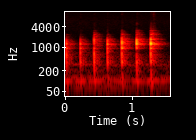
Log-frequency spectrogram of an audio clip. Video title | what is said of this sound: How to be Happy and Discover Your Purpose - Ikigai by Hector Garcia Francesc Miralles Book Review | knock on the back and as it's solid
